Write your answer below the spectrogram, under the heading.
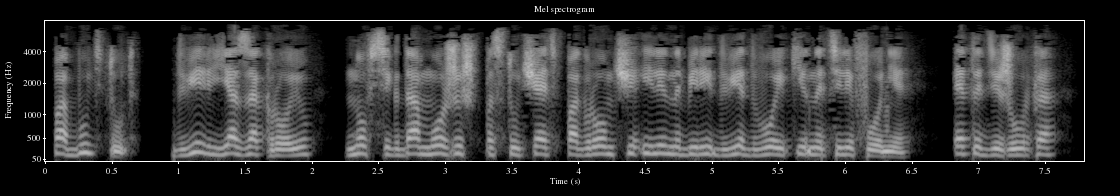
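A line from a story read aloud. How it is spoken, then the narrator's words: Plain. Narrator (Russian): сказал сопровождающий гранита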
